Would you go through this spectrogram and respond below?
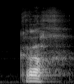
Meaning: stock exchange crash
- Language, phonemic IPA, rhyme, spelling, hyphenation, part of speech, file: Dutch, /krɑx/, -ɑx, krach, krach, noun, Nl-krach.ogg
